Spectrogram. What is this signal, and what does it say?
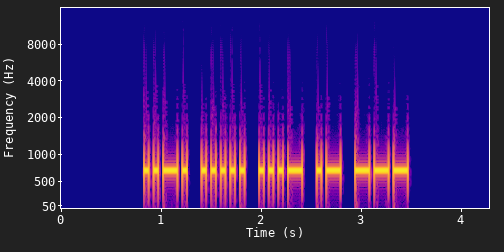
Morse code, heard as a keyed tone, about 25 wpm, 700 Hz. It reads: F5VAO
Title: DXCC-100 Call Signs - 5 Characters - Repeated 3x - 25wpm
